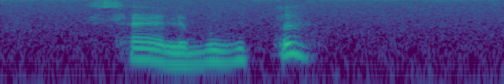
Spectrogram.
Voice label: Sælebote, Numedalsmål

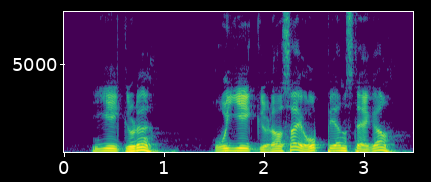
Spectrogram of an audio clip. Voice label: jigLe, Numedalsmål

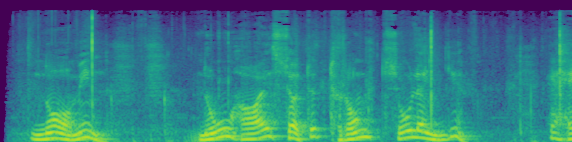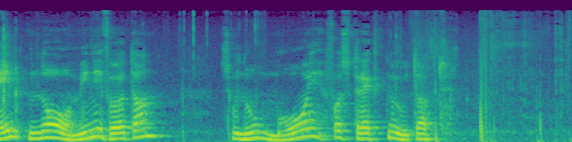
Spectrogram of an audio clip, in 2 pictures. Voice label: namin, Numedalsmål; No ha e søtte trångt so lenje, æ heilt nåmin i føtan, so no må e få strekt me ut att.

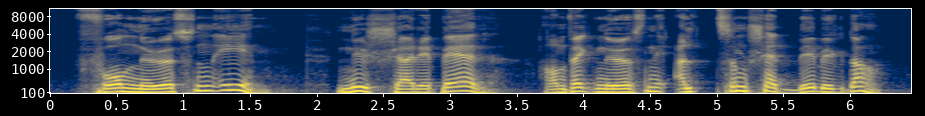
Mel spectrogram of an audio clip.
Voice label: få nøsen i, Numedalsmål

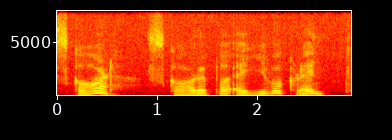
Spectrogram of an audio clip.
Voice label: "skal", Numedalsmål; Substantiv inkjekjønn; Veggli

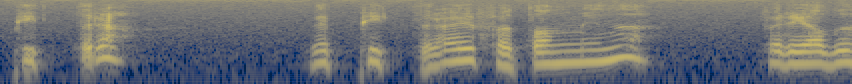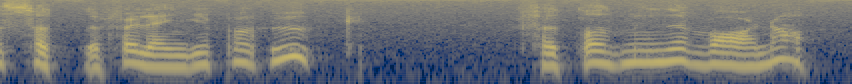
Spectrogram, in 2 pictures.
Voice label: pittre, Numedalsmål; Eksempel på bruk Dæ pittra i føttan mine før e hadde søtte før lenje på huk. Føttan hadde vaLna bort.

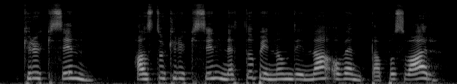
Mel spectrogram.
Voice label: kruksin, Numedalsmål

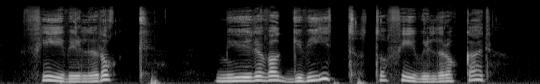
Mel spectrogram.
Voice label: fivilrakk, Numedalsmål; Myre va gvit tå fivilråkkar.; Substantiv hankjønn; Planteriket; Fivildåkk (Veggli)

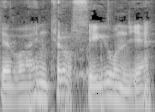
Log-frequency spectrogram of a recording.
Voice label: "tråssig", Numedalsmål; Adjektiv

